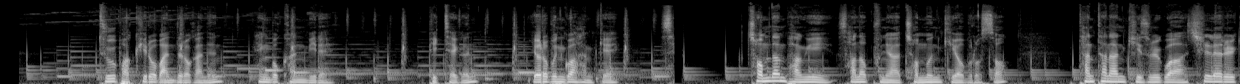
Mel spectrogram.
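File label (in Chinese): 韩语男_外语_小语种_轻松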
